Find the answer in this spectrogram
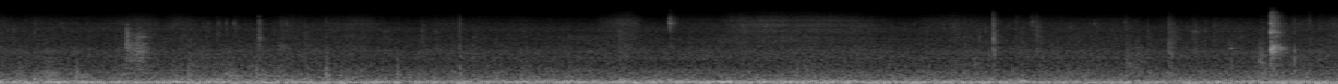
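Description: Steady low rumble of a VIA Rail passenger train under way, heard from inside the coach, with a few short faint clicks about a second in and near the end.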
